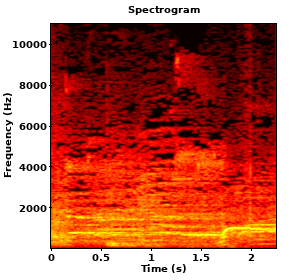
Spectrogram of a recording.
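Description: Basketball game sound in a gym hall: crowd voices under a ball bouncing on the hardwood court, with a short rising sneaker squeak near the end.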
